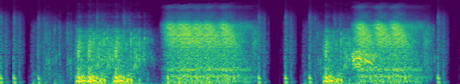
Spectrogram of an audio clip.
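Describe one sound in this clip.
Zombies groan and moan low and hoarse.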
